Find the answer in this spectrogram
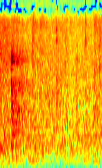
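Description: A pause in speech: steady room hiss with a few faint ticks.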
